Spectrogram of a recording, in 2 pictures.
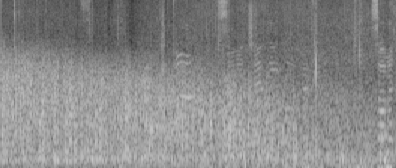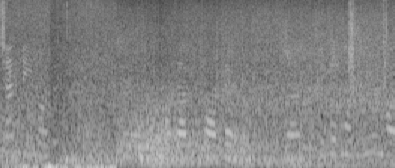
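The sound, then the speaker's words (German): A stormy outdoor scene at the Qadiyya camp just before the next rain sets in: steady, dense rain and wind noise with low rumbling thunder running throughout, while faint voices can be heard briefly in the background. “Kurz bevor der nächste Regen einsetzt, ist Berivan in der Schule angekommen.”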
